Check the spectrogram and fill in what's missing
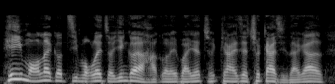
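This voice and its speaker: A man's voice: a little high, expressive, rapid-fire. A man with a Hong Kong Cantonese accent hosting a radio interview in a chatty, colloquial way, with long-winded questions. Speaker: radio show host. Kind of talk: conversational interview.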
